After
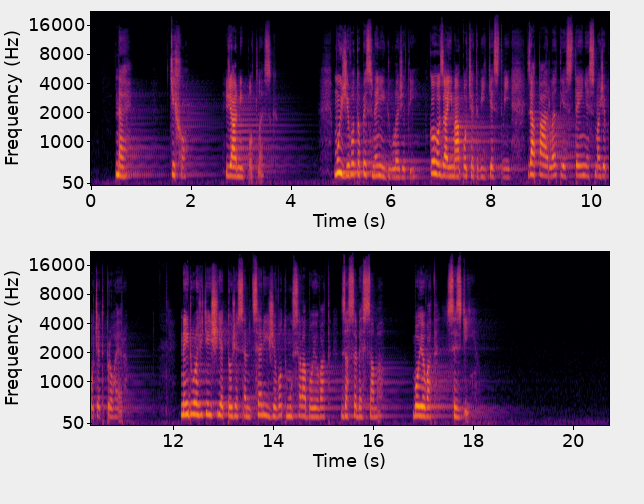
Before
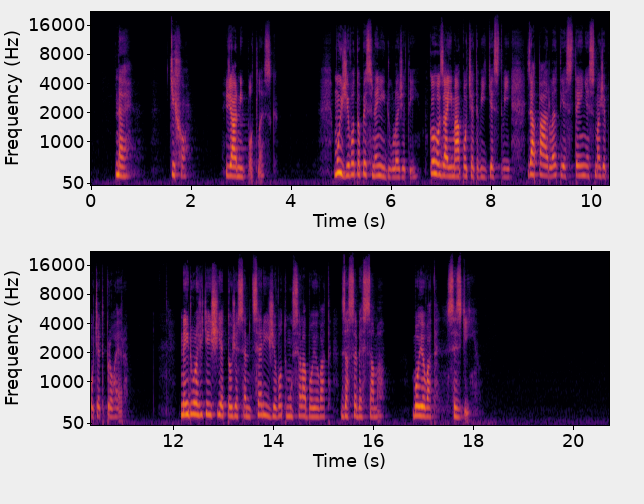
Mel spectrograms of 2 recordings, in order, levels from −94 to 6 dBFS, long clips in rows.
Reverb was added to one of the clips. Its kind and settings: spring tank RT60 2.2 s, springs 37 ms, chirp 70 ms, DRR 17 dB; trim +4 dB

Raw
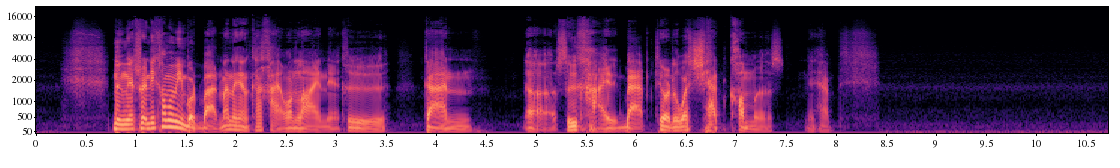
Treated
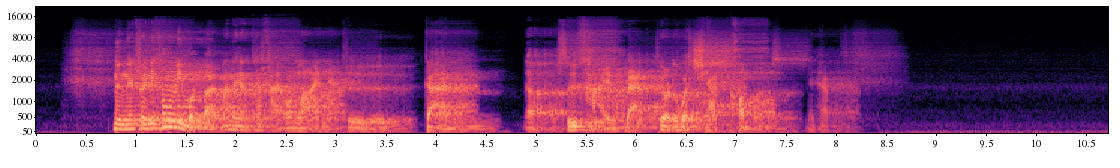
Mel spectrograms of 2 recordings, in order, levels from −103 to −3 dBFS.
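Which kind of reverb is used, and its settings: gated-style reverb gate 340 ms flat, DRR 2 dB; trim +1.5 dB

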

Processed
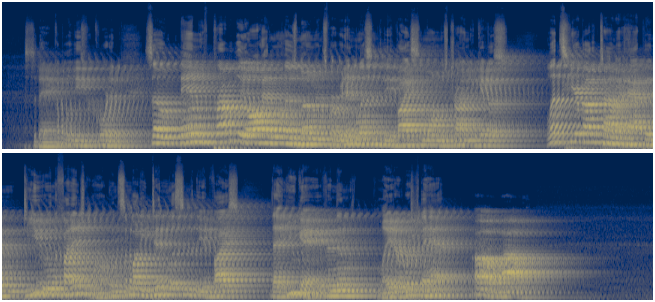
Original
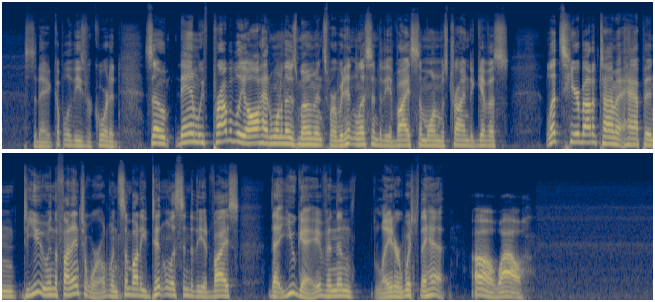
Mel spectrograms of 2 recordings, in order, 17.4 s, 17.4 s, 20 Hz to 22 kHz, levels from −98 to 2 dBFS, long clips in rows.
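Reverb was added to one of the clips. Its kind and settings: spring tank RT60 1.6 s, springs 57 ms, chirp 40 ms, DRR -5 dB; trim -7.5 dB

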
